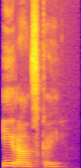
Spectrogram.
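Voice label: "иранскӧй", Komi, female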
